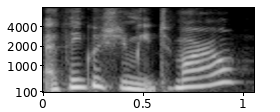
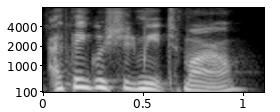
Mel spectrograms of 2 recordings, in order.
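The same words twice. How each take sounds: First: The voice rises at the end. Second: The voice falls at the end. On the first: It sounds like an uncertain question. "it sounded like a question" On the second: It is a decided statement. "instead of saying"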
